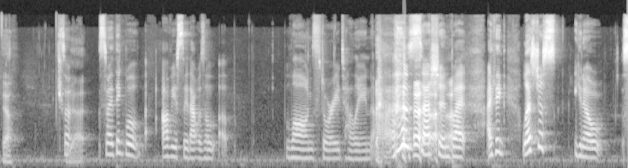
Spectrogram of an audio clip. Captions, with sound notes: - Yeah. True that. - So, I think we'll, obviously that was a, long storytelling (laughter) session, but I think, let's just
